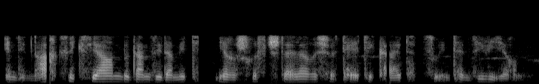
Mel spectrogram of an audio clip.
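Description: Packet loss filled with silence occurs at 0.46 s for 40 ms, at 1.98 s for 100 ms (between "begann sie" and "ihre schriftstellerische"), and at 3.86 s for 40 ms (just after "ihre schriftstellerische"). Audio packets failed to arrive and the receiver played dead silence in their place, so the speech drops out abruptly, with hard edges. The gap lengths fit 20 ms packets. The narrow telephone band of the G.711 line can be heard throughout.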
